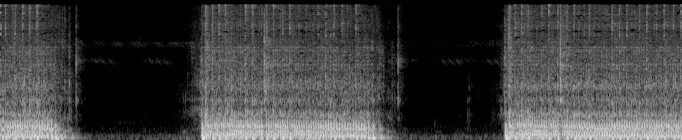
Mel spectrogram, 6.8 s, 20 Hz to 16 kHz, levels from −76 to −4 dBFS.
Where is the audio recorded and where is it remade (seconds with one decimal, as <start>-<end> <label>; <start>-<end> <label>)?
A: 0.0-0.6 remade; 0.6-2.4 recorded; 2.4-3.3 remade; 3.3-6.8 recorded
